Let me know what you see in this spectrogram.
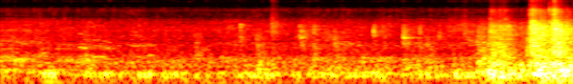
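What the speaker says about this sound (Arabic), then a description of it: "عمرو ابن عمه هيفتح الباب ده." A door of a house is opened, with a low rattle and scrape that swells into a louder, noisy rush near the end, while people move and talk faintly nearby.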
